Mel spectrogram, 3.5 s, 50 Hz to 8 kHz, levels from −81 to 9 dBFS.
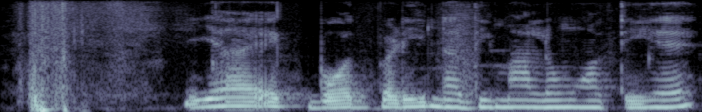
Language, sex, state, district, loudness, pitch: Hindi, female, Madhya Pradesh, Dhar, -16 LUFS, 180 Hz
